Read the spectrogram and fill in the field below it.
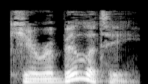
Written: curability

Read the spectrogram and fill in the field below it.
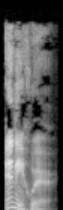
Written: anywhere

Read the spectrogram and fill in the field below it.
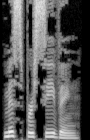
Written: misperceiving

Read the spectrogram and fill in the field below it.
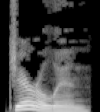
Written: jerilyn

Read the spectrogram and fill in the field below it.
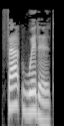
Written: fat-witted

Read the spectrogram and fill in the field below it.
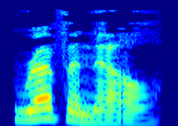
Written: revenel

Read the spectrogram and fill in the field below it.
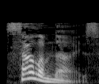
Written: solemnize

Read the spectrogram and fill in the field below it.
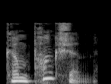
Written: compunction

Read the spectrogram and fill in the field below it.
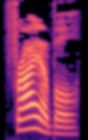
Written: fryable

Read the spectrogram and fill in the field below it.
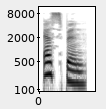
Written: espen

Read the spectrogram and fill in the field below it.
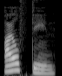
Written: aelfdene

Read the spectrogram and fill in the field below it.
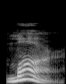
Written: mar

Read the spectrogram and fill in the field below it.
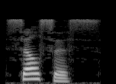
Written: celsus

